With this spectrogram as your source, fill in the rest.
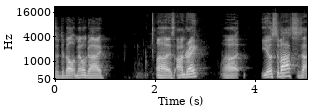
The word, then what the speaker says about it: Iosivas: And then, one of the guys to watch as a developmental guy is Andre Iosivas. Is that how you pronounce his last name?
